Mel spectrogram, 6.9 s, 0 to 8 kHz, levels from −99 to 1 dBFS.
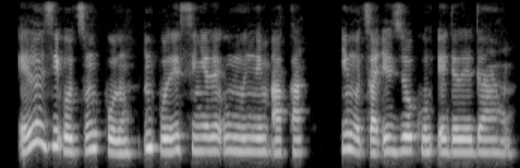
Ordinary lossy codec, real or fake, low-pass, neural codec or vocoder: none; fake; none; codec, 16 kHz, 4 kbps, FreqCodec, larger model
